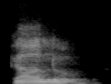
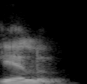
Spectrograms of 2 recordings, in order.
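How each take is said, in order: First: The first syllable is said as 'ga'. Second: The first syllable is said as 'ge'. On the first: It names the tradition of Ganden. The speaker calls it right. "It should be Ga, not Ge, Galug" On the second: It names a virtuous tradition. The speaker calls it wrong. "not Gelug"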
